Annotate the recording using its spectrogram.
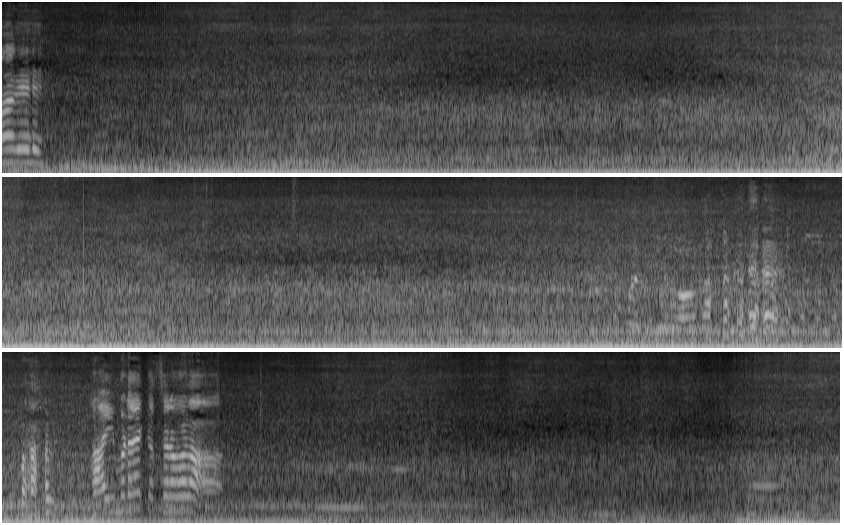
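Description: Combine harvester's diesel engine running steadily as the machine drives along the road, a strong low drone heard from the open cab. The drone eases off about twenty seconds in.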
